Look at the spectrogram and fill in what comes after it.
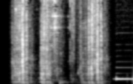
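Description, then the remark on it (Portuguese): A car engine cranks in three short, grinding bursts without catching, followed by a steady electronic warning tone. Fairly loud, with no talking. “O carro não tá ligando”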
